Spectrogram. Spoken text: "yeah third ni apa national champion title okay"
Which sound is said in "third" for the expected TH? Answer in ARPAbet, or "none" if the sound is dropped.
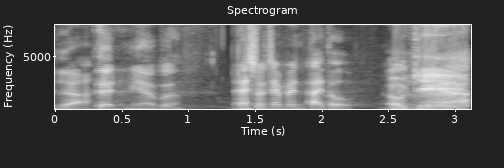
T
